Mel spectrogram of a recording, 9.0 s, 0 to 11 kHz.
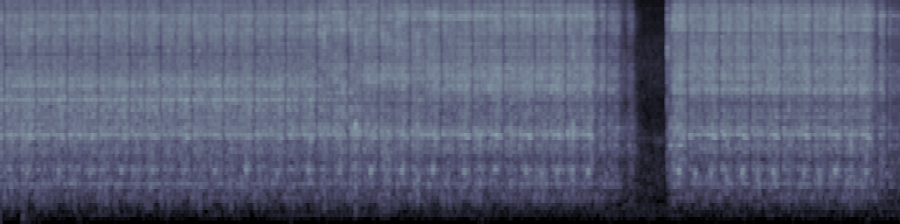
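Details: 2005 Yamaha TTR 230, found abandoned: fast, even starter chatter at about three strokes a second with no compression, spark plug out, cranking muddy water out of the flooded cylinder before flushing it.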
